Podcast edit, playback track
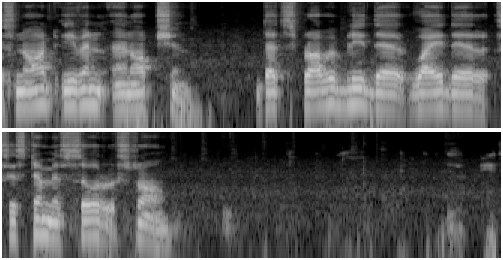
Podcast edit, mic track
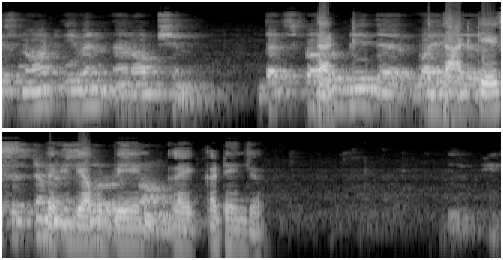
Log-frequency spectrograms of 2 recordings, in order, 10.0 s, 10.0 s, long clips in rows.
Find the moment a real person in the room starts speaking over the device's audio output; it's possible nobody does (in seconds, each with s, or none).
3.1 s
